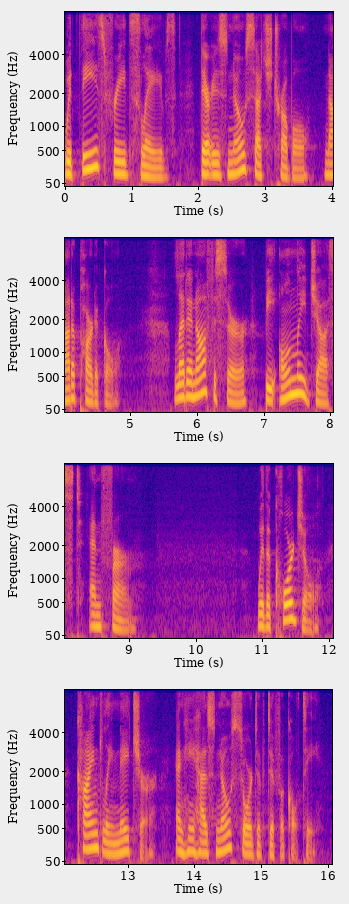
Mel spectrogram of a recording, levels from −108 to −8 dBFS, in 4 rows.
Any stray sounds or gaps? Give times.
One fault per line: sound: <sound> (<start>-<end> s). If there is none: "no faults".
no faults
